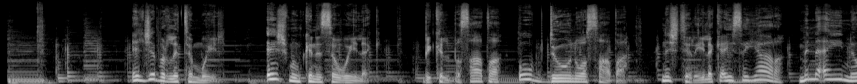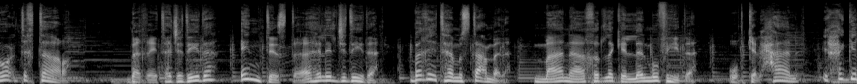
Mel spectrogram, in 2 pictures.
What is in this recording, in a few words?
arabic automotive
